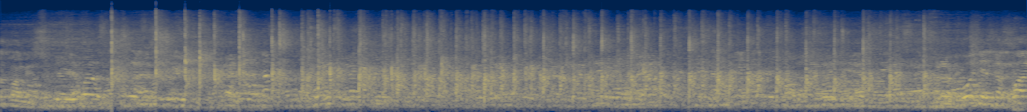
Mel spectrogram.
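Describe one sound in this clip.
A crowd of people applauds.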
